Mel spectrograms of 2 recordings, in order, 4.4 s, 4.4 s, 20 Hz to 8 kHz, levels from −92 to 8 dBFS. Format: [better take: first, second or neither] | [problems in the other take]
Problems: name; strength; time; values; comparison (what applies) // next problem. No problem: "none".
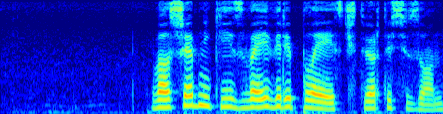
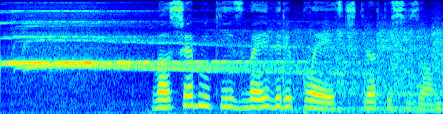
first | background sound (Train); 2 dB above the speech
